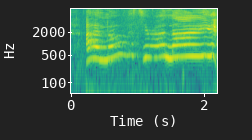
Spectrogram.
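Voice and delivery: very high, top-of-lungs excited shriek, stretched out. Retelling how Malcolm greeted his gym teacher on the float, imitating Malcolm screaming. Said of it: "screaming at the top of his lungs".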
